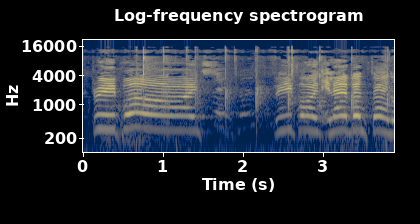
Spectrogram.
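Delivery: lifted, drawn-out three-point call; basketball play-by-play. Real, not acted. Announcer calls Alan's three-pointer, lively play-by-play. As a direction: sing out the basket, then give the score.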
